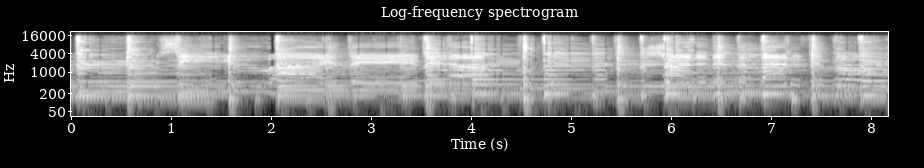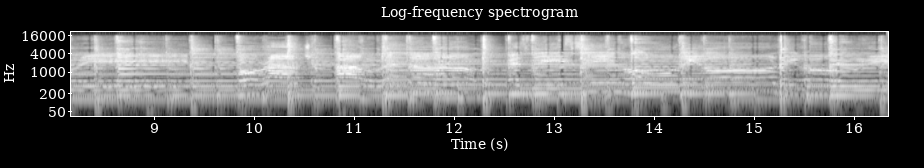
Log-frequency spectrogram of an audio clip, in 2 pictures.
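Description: An acoustic guitar is strummed while a man and a woman sing a slow worship song together.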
